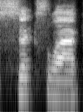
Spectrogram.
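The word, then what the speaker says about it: 6LACK: You know, it's so funny that there's six lack on here. I saw a pronunciation video that claimed that sixlack sounds like sex lack or lack of sex because there is never enough sex in our lives.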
